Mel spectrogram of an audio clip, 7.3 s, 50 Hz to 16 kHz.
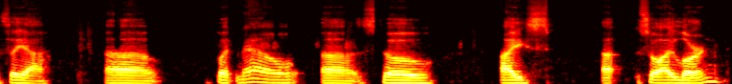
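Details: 44-year-old man, former paramedic, with post-stroke aphasia following a stroke during valve surgery; cannot use one arm; non-fluent aphasia.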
